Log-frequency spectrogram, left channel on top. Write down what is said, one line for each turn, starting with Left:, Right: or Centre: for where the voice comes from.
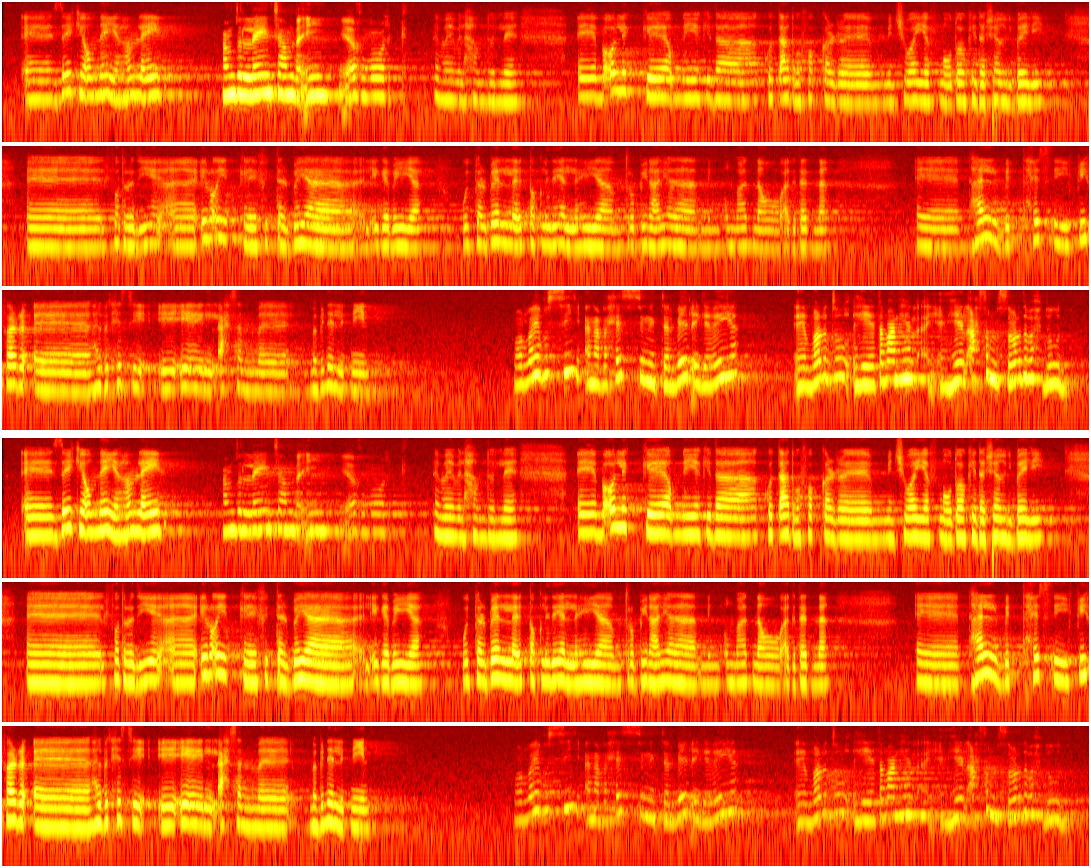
Right: آه، ازيك يا أمنية عاملة ايه؟
Left: الحمد لله انت عاملة ايه ايه اخبارك
Right: تمام الحمد لله آه، بقولك آه، يا أمنية كده كنت قاعدة بفكر آه، من شوية في موضوع كده شاغل بالي آه، الفترة دي آه، ايه رأيك في التربية الإيجابية والتربية التقليدية اللي هي متربيين عليها من أمهاتنا وأجدادنا آه، هل بتحسي في فرق آه، هل بتحسي ايه ايه الأحسن ما ما بين الاتنين؟
Left: والله بصي انا بحس ان التربية الايجابية آه، برضو هي طبعا هي ال- يعني هي الاحسن بس برضو بحدود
